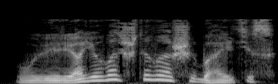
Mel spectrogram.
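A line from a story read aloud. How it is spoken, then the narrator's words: Calm, polite. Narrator (Russian): спокойно и вежливо отвечал князь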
